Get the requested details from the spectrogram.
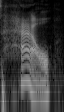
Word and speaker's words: Hal: But it is Hal, like the computer in Space Odyssey.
